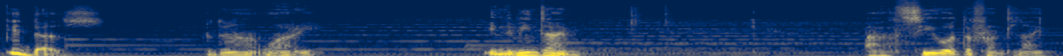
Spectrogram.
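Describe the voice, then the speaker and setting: A man's voice: mid-range voice, lively intonation, measured pace, a little mellow, soft background music. A man playing a confident, loyal stealthy fighter in a fantasy audio drama, speaking in a light, reassuring way.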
